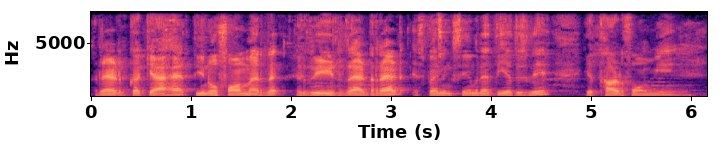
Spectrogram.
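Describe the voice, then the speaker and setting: A man's voice: mid-range voice, moderate pace, darkish tone. A man teaching a grammar lesson, explaining step by step and often checking with a tag question.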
